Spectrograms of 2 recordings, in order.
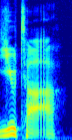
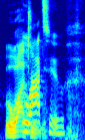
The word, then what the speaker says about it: Uatu: the Intersectional Hulk, the Cylon Don, Yoga Flame War, Resting Brand Frace, and Utah. No, not Utah. Uatu.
